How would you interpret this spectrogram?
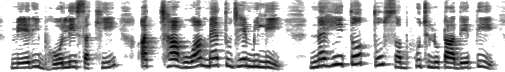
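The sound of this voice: Using a put-on character voice, a woman speaks slowly at a high pitch with lively intonation.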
